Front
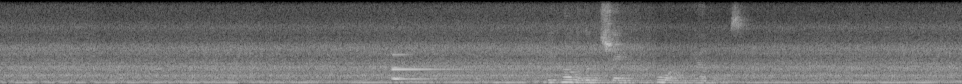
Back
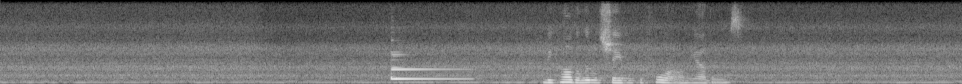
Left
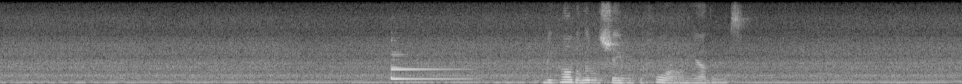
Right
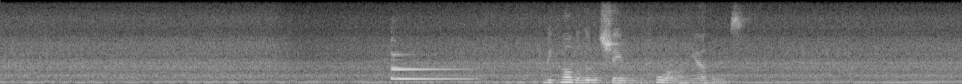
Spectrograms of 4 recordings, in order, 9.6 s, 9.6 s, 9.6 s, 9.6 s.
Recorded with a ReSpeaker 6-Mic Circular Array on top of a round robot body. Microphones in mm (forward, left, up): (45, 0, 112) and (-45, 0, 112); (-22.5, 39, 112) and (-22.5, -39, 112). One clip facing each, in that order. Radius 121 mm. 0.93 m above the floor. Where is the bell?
155° left, 0.8 m.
